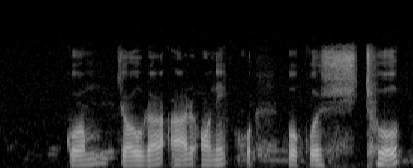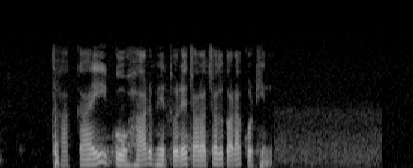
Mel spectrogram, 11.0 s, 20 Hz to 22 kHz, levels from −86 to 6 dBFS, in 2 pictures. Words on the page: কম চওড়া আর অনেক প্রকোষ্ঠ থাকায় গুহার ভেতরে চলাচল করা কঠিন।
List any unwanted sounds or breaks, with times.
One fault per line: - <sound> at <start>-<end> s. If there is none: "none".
none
